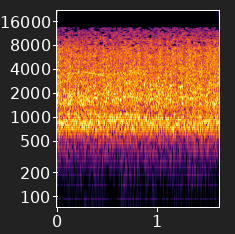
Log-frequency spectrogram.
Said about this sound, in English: My gosh. You hear that crowd? I mean, it's just, this is a phenomenon. These rallies that Trump holds are epic events.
